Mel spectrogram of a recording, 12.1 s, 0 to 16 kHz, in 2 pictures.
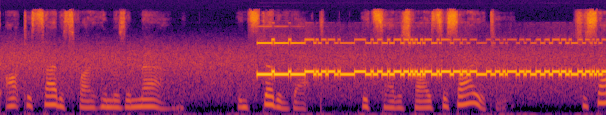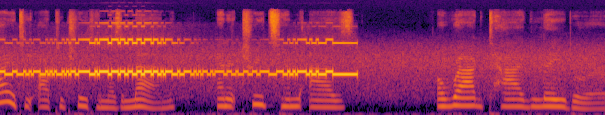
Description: RTTY (45.45 baud, 170 Hz shift), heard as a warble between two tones, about 1550 Hz centre, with fading and speech in English. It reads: TWARZE MIELI UROCZYSTE I ZASEPIONE.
